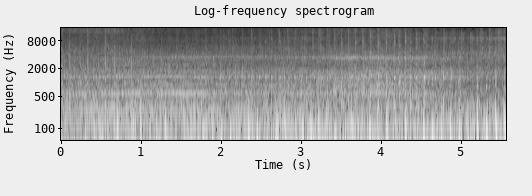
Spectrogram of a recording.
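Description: Motor scooters ride past on a road.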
